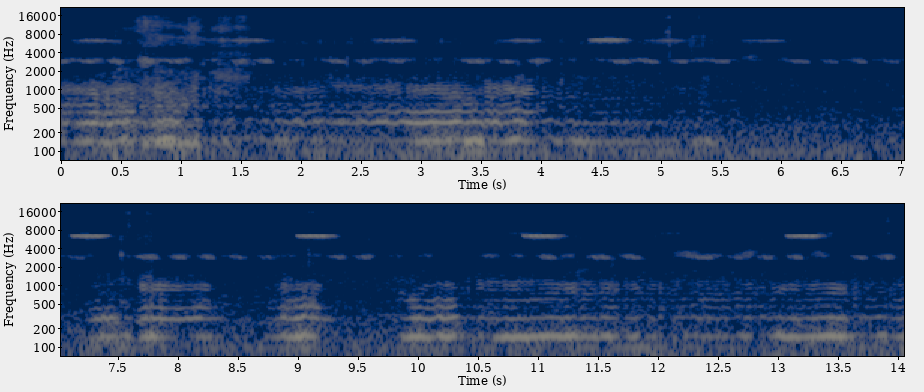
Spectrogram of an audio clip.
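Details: Bee at night making an intermittent low buzzing drone that comes and goes in bursts, accompanied by a high chirp repeated roughly every two seconds and steady pulsing insect trills behind.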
